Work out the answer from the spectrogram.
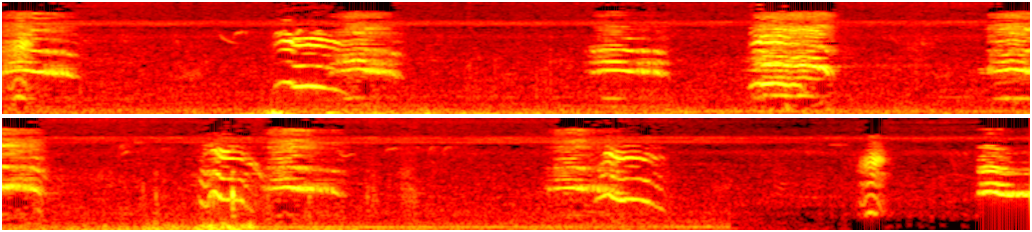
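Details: A purple swamphen, recorded in India as a bird-trap call, gives harsh, nasal, downslurred squawks about once a second over a steady high whine and a low hum.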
